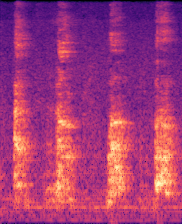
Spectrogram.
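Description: A dog barking four times in a steady run, about one bark every half-second.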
